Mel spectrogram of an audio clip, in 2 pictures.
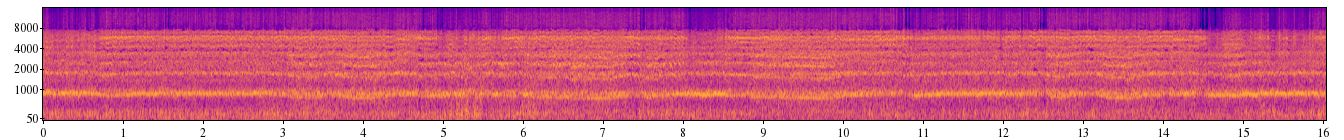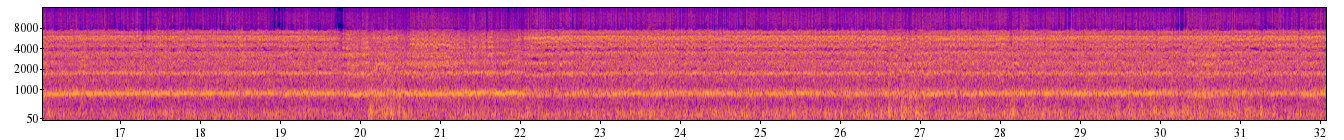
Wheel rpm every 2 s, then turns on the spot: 230, 230, 220, 210, 220, 230, 220, 230, 230, 230, 220, 230, 230, 230, 230, 230.
none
